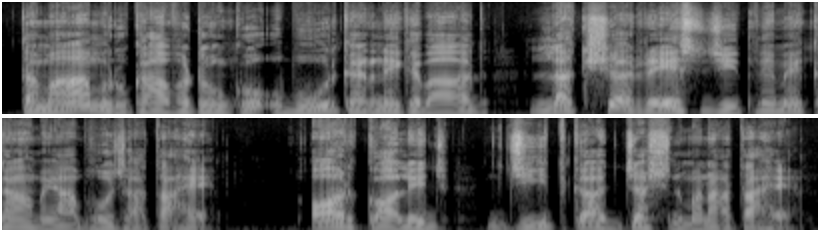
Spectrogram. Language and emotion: Urdu, neutral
